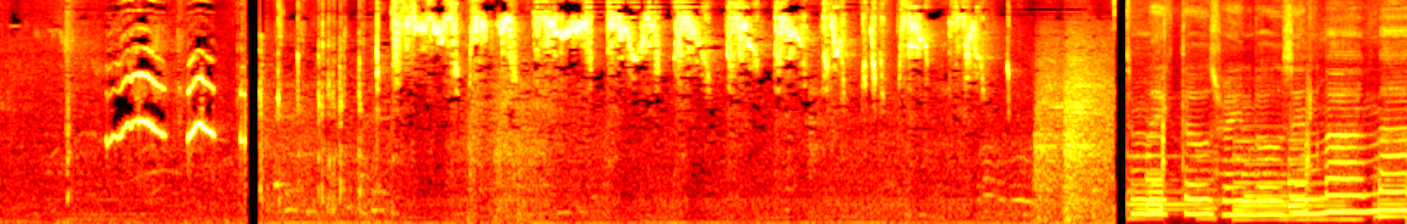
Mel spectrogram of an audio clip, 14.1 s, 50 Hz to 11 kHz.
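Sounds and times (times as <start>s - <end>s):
shrill animal calls: 1.0s - 2.4s, 3.7s - 10.2s.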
